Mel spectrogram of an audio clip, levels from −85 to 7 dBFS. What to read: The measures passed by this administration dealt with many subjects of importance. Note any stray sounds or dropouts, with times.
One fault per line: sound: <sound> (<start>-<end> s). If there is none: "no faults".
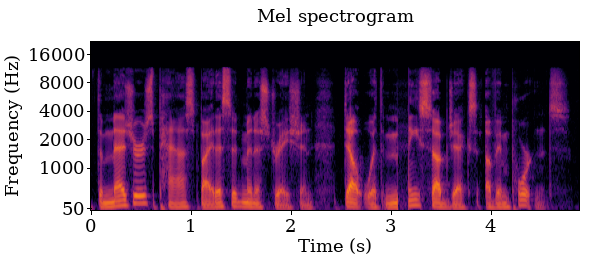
sound: dropout (3.1-3.2 s)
